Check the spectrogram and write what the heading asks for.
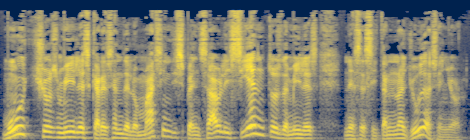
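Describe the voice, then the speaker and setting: A man doing a courteous, formal gentleman. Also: medium pitch, very animated, moderate pace. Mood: polite. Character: polite, stout male gentleman collecting for charity. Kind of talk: audiobook reading.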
